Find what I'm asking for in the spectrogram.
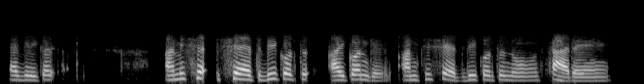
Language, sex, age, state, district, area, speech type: Goan Konkani, female, 30-45, Goa, Canacona, rural, conversation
